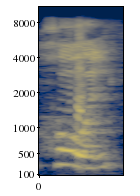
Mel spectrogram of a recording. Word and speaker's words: whole: W is not pronounced in the following words. Let's look at the examples. Who, whose, whom, whole, whoever, answer, sword, to, etc.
